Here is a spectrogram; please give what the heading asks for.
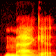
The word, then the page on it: maggot: American English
